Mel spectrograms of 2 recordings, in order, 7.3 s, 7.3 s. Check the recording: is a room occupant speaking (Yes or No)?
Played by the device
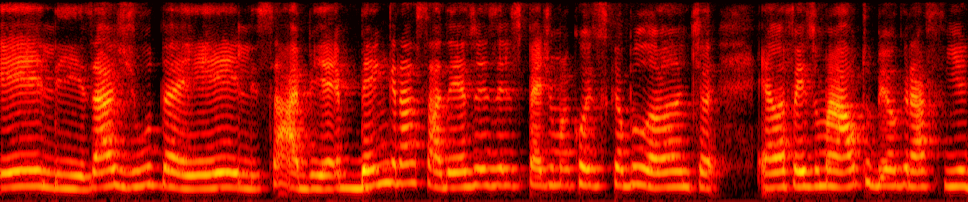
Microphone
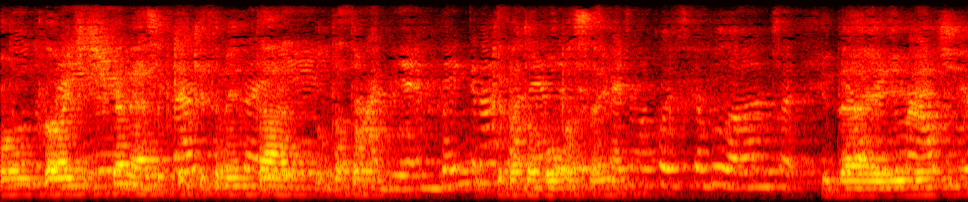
Yes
